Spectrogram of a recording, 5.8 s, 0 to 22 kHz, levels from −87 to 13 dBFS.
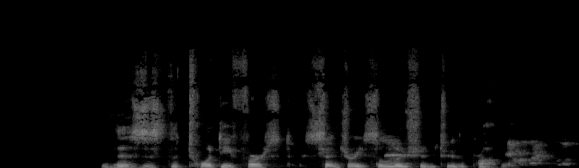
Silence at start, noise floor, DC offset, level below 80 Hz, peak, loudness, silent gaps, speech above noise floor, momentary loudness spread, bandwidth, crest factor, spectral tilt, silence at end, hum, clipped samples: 1 s; under -90 dBFS; under 0.1%; -82 dBFS; -22 dBFS; -39 LUFS; none; over 51 dB; 14 LU; 15.5 kHz; 18 dB; -4 dB/octave; 0.1 s; none; under 0.1%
